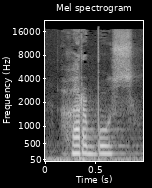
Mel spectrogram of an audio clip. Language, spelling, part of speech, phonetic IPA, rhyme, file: Belarusian, гарбуз, noun, [ɣarˈbus], -us, Be-гарбуз.ogg
- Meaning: pumpkin (plant and fruit)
